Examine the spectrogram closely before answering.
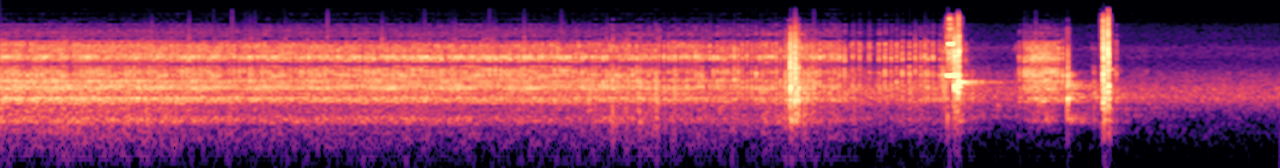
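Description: Muffled riding noise from a bicycle, heard through a waterproof camera housing on the handlebars: a steady hum with a few held tones that slowly fades as the bike slows. Near the end come a few sharp knocks and a brief rattle, the loudest knock about two-thirds of the way in, as the bike comes to a stop, and then it goes quieter.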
